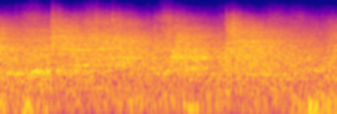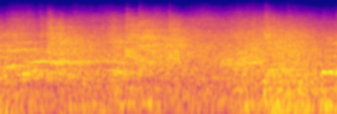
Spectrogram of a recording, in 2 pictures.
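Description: Ice hockey play on a rink: skate blades scraping the ice and sticks striking the puck and each other, in a run of sharp clicks and thuds, with players and spectators shouting.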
